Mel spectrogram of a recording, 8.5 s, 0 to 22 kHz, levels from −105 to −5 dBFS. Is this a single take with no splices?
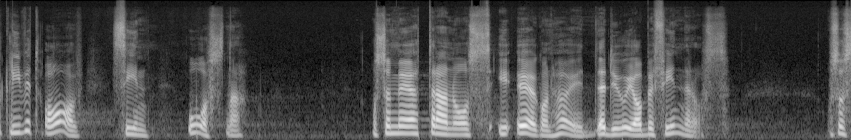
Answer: yes; 0 cuts

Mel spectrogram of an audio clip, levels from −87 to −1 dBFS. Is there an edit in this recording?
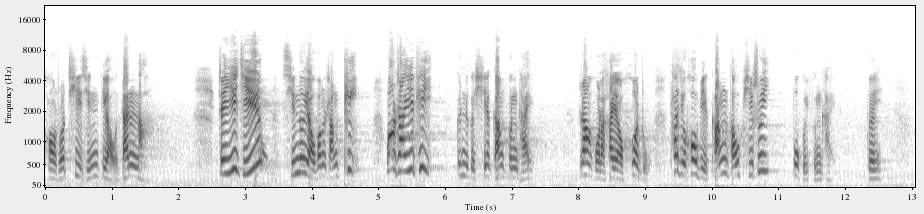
no; 0 cuts

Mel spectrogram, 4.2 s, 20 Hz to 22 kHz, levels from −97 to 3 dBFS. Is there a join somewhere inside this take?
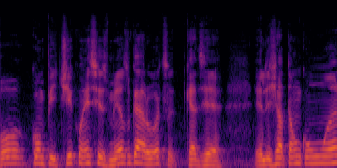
no; 0 cuts

